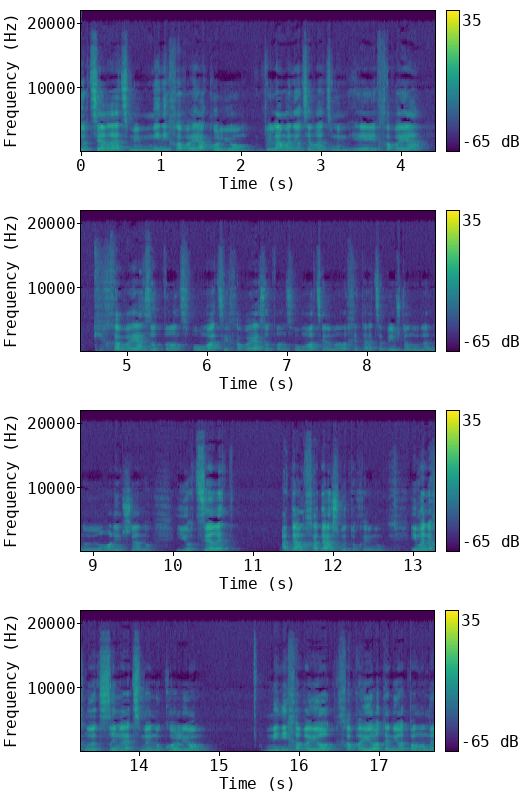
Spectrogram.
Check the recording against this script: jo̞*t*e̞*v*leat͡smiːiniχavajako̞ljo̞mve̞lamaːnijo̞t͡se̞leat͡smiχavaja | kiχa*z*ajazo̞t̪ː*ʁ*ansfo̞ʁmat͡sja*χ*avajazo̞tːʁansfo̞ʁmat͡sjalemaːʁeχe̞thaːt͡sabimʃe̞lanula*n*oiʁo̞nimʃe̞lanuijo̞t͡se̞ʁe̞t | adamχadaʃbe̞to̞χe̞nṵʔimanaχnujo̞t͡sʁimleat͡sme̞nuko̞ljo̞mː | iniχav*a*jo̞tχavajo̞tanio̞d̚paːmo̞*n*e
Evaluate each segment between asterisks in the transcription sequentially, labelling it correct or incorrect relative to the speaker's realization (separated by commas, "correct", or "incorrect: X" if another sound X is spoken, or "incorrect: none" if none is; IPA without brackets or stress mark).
incorrect: t͡s, incorrect: ʁ, incorrect: v, correct, correct, correct, correct, incorrect: m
